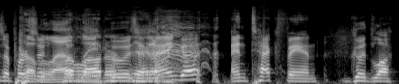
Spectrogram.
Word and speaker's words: manga: Who is who is a magna? Magna? Am I saying it right? Why do I feel like I'm not? – Magna cum laude? – Magna. – Manga. – Manga. – Manga. – Manga. – Oh, yeah. Manga.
